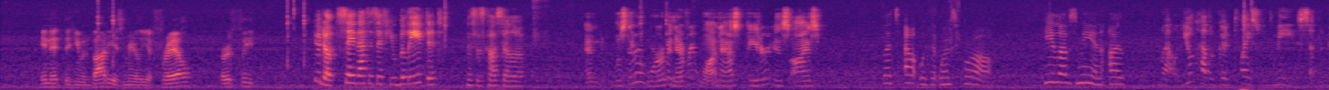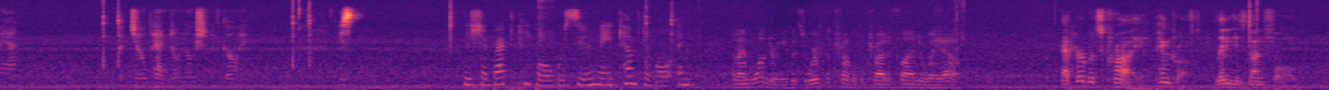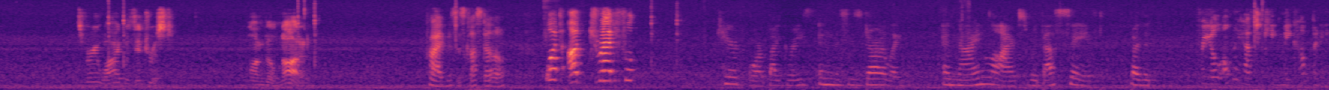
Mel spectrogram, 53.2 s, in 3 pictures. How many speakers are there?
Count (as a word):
nine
